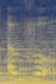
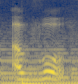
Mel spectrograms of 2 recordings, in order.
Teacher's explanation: The O is open like you are surprised.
